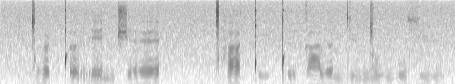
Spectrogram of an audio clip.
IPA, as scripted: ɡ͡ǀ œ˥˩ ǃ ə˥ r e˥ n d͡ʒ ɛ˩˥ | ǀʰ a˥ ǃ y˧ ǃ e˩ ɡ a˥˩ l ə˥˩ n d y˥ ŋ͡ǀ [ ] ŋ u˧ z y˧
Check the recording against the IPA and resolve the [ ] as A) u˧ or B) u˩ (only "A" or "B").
A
